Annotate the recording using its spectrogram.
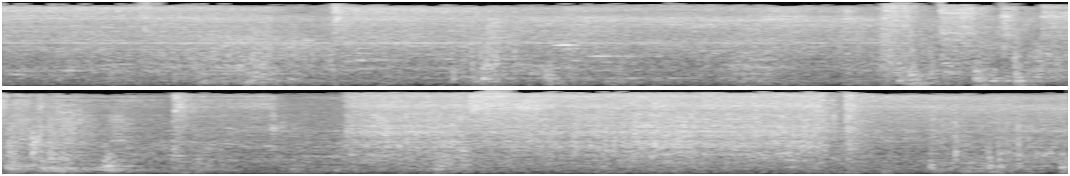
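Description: Pneumatic carton erector running: a steady hiss of compressed air with clattering knocks from the forming mechanism as cardboard boxes are pulled open and folded. The knocks cluster between about four and six seconds in, and the hiss grows louder about seven seconds in.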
